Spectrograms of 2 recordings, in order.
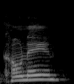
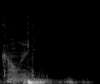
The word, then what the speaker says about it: Conan: you call that man Conan Conan O'Brien yeah why you got to pronounce it like that it's just Conan well because he said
